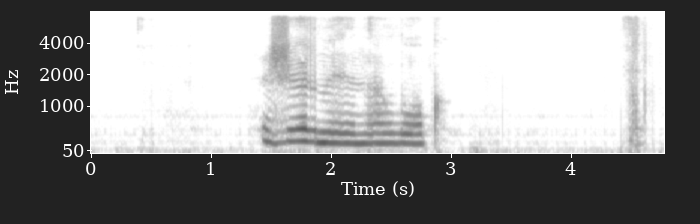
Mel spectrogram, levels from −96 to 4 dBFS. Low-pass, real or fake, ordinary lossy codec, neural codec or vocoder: 7.2 kHz; fake; none; codec, 16 kHz in and 24 kHz out, 0.6 kbps, FireRedTTS-2 codec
